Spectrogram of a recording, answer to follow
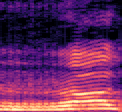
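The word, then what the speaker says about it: ऋ: इसका उच्चारण र के समान होता है, लेकिन इसको हम कैसे पढ़ते हैं, री।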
